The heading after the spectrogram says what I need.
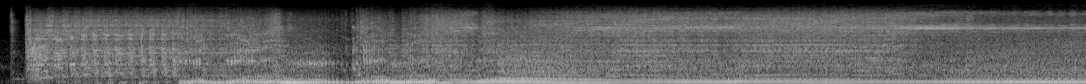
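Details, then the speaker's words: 1995 Genie Z-45 boom lift engine, which often stalled, with throttle linkage moved so the butterfly closes fully, probably too far: cranks, catches, surges and stumbles unevenly before steadying; rough when closed but governor revs it to full throttle. "Now if you close it doesn't like that, but you can definitely rev up, so when you give it command to full throttle, the thing works."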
